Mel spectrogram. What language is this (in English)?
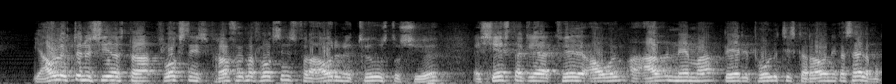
Icelandic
